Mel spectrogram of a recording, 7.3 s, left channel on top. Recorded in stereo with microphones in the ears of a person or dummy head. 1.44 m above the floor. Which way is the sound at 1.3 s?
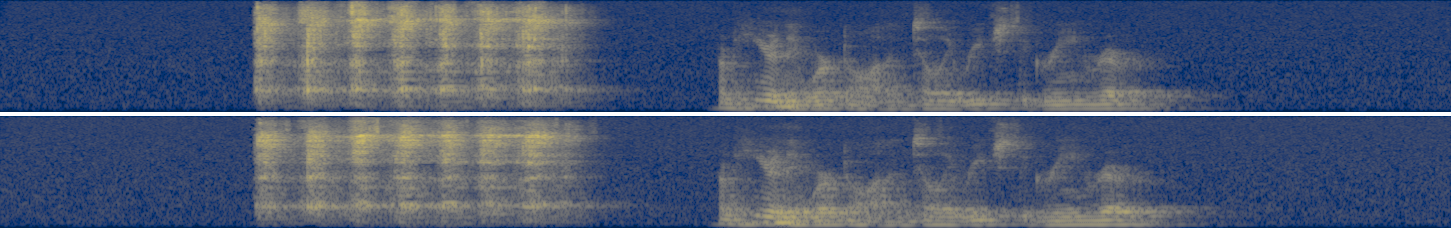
45° left (ahead or behind).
